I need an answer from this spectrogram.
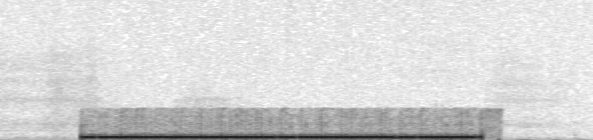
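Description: A steady telephone tone as a call is placed on air: one sustained, even pitch lasting about two seconds, heard alone and then cutting off abruptly.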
